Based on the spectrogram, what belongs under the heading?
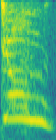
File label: doh; Viper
